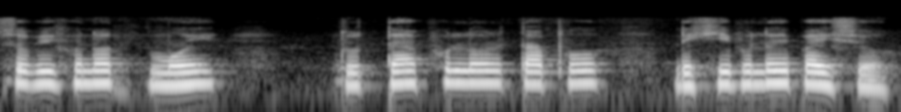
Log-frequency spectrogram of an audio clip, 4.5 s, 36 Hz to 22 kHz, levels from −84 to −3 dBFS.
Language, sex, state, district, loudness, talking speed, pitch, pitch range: Assamese, female, Assam, Kamrup Metropolitan, -17 LUFS, 95 wpm, 185 Hz, 175-190 Hz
